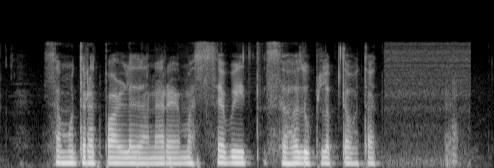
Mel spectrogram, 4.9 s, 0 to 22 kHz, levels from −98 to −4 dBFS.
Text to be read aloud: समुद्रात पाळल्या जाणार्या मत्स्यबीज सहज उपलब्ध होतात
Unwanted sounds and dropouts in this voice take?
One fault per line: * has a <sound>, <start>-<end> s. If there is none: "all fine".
* has a laugh, 4.5-4.6 s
